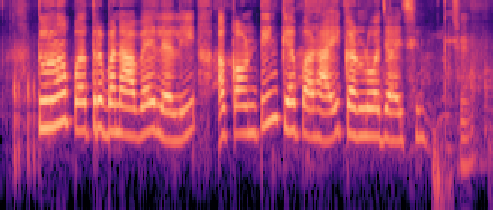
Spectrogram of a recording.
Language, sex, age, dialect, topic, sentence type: Maithili, female, 18-24, Angika, banking, statement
